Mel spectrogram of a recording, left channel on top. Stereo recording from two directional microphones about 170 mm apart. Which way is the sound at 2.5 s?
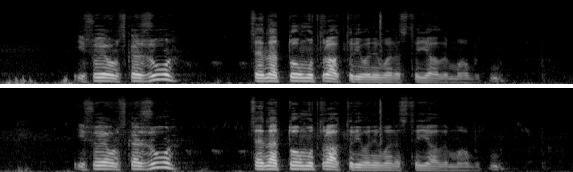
45° right (ahead or behind).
